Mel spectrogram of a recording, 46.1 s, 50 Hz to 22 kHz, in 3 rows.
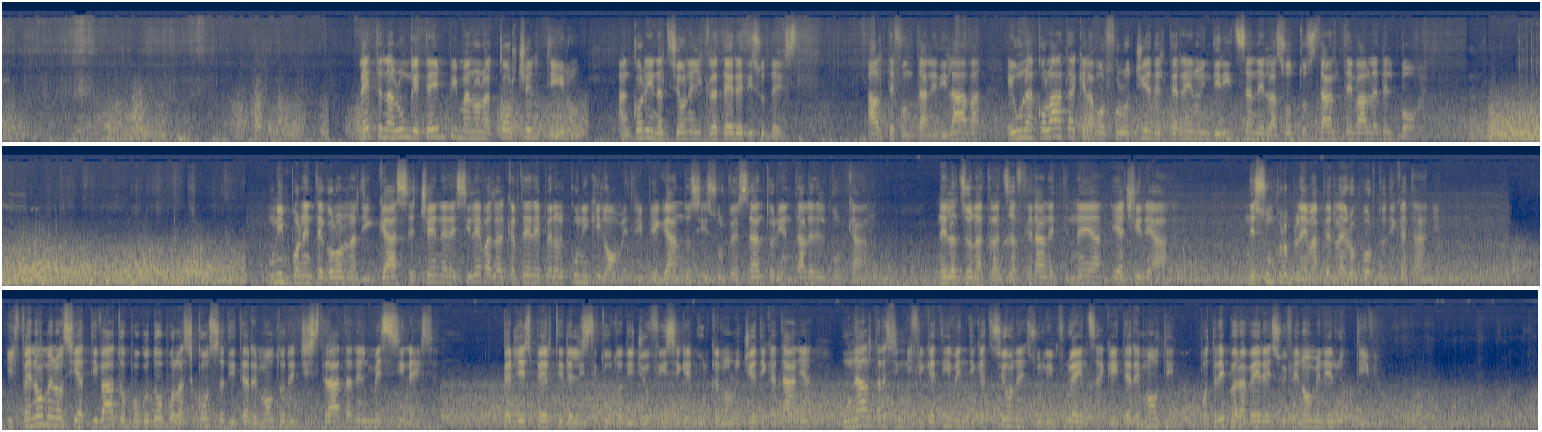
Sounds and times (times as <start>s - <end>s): Eruption: 0.0s - 46.1s
Speech: 3.6s - 8.0s, 8.7s - 14.3s, 18.0s - 24.1s, 24.8s - 27.1s, 27.8s - 29.8s, 30.8s - 35.2s, 35.8s - 44.6s.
